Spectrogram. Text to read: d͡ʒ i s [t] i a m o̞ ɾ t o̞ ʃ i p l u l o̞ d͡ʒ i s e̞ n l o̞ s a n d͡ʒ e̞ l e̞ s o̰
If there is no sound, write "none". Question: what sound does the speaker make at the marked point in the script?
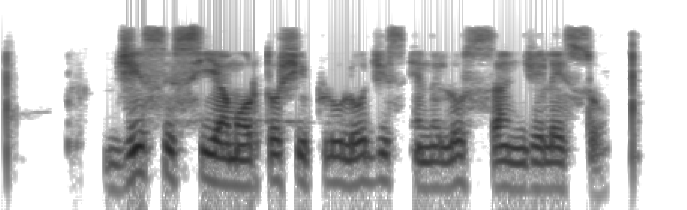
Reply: s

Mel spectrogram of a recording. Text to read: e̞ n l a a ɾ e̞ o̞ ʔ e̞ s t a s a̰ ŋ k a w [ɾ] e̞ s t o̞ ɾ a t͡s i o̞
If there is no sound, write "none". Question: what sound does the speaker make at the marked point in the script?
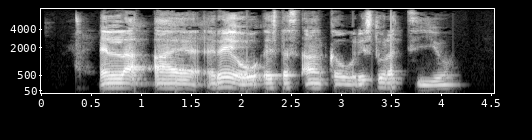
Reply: ɾ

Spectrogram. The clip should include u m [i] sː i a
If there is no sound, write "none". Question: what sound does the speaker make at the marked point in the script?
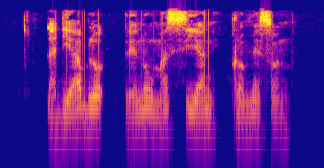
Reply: a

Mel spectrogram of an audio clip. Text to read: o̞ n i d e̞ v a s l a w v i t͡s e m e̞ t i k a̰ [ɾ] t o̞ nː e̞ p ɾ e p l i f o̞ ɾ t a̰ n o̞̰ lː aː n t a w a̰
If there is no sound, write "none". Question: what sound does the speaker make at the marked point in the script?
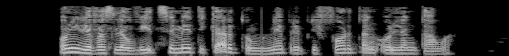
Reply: ɾ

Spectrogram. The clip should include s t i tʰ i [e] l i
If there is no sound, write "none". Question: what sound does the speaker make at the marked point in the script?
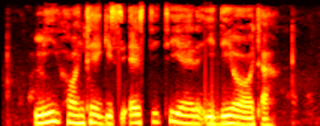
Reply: e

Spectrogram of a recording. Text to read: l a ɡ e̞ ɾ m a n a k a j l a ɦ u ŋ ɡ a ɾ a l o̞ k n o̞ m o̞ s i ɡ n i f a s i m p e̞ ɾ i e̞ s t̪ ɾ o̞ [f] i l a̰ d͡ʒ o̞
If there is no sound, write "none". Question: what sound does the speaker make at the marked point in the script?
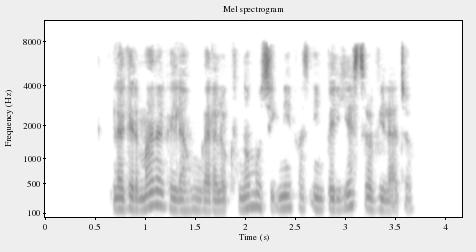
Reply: v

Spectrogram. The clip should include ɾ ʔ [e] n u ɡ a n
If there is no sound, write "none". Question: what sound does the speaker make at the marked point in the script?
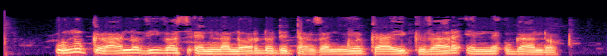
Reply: e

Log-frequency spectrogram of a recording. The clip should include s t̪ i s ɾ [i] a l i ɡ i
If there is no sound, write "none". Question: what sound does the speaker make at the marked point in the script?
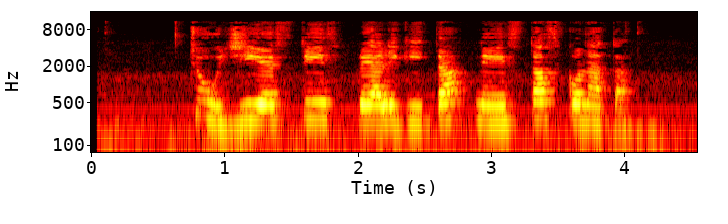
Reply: e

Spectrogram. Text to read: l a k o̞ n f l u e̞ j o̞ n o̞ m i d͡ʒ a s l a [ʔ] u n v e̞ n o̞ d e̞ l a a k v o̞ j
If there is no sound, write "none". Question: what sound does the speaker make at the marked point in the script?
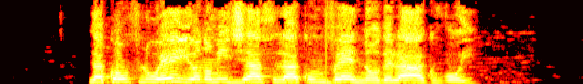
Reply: k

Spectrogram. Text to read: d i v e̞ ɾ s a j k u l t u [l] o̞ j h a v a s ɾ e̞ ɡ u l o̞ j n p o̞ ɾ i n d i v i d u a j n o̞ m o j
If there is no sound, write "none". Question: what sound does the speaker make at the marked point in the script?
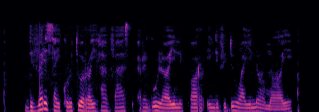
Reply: ɾ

